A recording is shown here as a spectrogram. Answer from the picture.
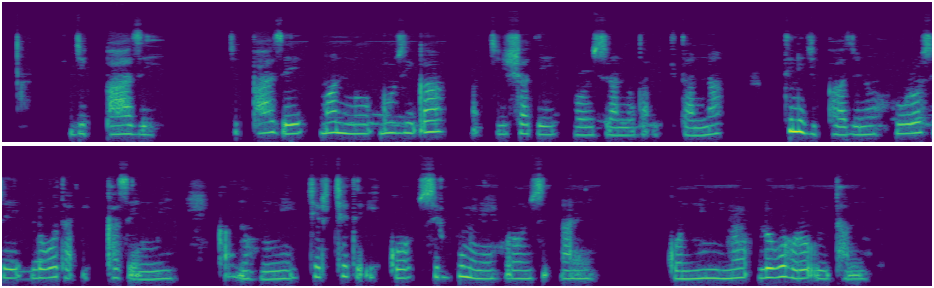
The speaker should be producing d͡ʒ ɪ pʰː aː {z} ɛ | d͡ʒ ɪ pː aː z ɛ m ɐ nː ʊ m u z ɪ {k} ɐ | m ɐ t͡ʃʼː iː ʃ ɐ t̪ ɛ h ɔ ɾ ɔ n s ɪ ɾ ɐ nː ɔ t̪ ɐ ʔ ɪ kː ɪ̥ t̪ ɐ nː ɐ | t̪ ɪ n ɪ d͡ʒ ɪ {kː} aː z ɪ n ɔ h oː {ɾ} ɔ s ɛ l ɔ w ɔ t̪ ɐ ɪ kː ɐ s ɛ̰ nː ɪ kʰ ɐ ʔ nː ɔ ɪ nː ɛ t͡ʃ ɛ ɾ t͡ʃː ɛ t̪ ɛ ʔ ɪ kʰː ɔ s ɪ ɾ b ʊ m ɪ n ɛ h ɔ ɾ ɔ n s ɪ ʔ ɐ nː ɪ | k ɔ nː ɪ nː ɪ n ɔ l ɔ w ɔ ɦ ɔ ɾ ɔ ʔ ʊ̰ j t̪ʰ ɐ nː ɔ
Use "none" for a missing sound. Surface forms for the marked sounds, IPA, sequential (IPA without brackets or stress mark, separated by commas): z, kʼ, pː, ɾ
